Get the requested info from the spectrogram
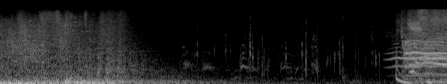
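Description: The rumble of an explosion dying away, with debris settling over about two seconds. A nearly quiet stretch with faint scattered clicks follows.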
